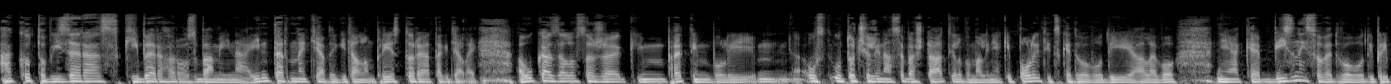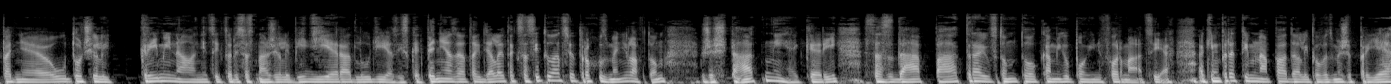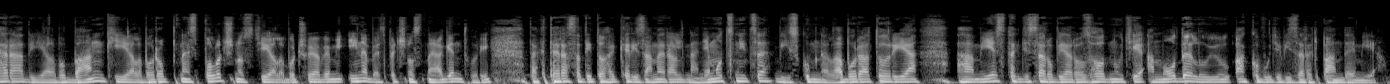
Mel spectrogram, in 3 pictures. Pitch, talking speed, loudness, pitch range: 120 Hz, 155 wpm, -18 LUFS, 110-130 Hz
